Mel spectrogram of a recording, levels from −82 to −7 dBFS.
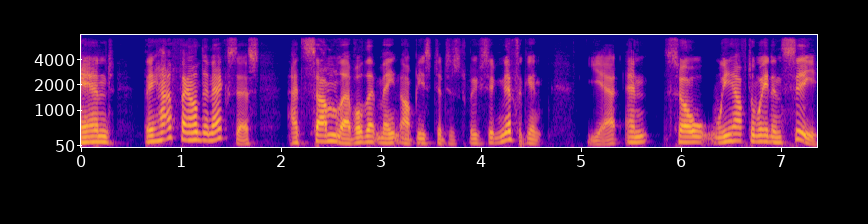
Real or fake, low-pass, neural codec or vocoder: fake; 7.2 kHz; codec, 16 kHz in and 24 kHz out, 2.2 kbps, FireRedTTS-2 codec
